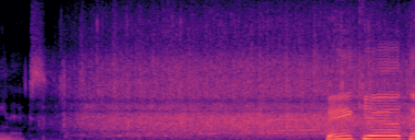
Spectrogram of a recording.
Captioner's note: audience applauding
